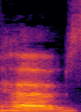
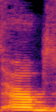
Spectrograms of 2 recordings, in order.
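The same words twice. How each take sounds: First: The word is said in a British way. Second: The word is said in a non-British way. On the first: "in England they say herbs" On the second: "I think it's herbs"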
